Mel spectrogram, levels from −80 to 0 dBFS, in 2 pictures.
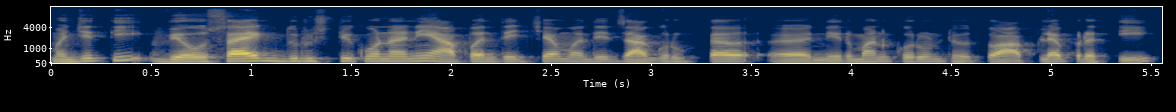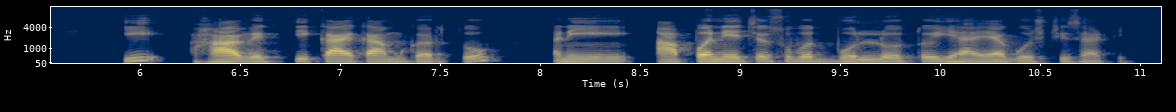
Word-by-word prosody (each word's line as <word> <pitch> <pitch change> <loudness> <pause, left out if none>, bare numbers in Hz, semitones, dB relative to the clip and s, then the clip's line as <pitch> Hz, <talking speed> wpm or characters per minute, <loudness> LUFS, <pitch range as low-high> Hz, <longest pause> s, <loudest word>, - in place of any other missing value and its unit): म्हणजे 120 +8 -2
ती 215 - -4
व्यावसायिक 155 +6 +6
दृष्टिकोनाने 160 0 -2
आपण 140 +2 0
त्याच्यामध्ये 135 0 -4
जागरूकता 125 +2 +1 0.2
अ, 115 -2 0
निर्माण 120 +4 -4
करून 140 +1 -4
ठेवतो 115 -5 -5
आपल्याप्रती, 125 +1 -1 0.4
की 185 +5 -4 0.2
हा 125 +2 +7
व्यक्ती 135 +2 -2
काय 135 -1 +7
काम 130 0 +1
करतो 125 - -4 0.3
आणि 135 +2 -3 0.2
आपण 110 +6 +3
याच्यासोबत 140 0 -2
बोललो 120 +2 -2
होतो 130 +2 -4
ह्या-ह्या 120 -2 0
गोष्टीसाठी. 105 0 -9
130 Hz, 135 wpm, -24 LUFS, 120-140 Hz, 0.4 s, हा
